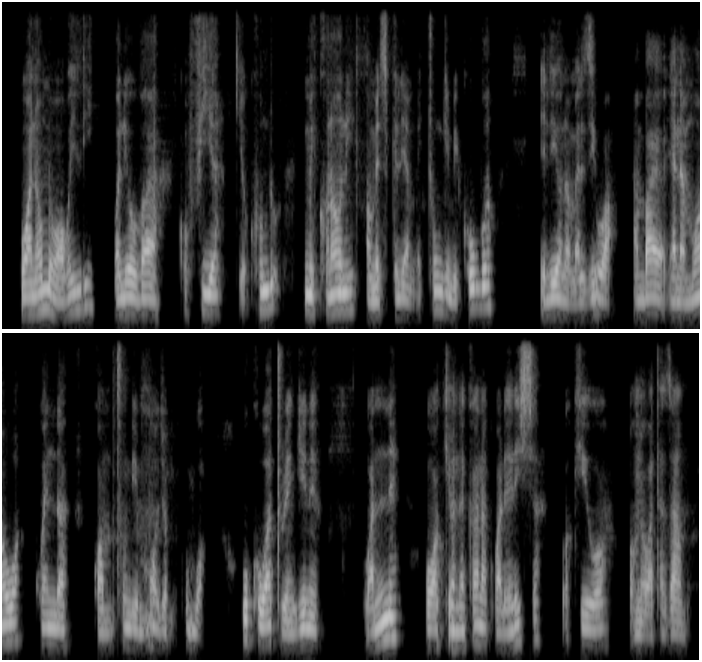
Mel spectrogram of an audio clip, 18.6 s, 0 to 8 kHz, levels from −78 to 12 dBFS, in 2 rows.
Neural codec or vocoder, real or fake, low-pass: codec, 16 kHz, 0.9 kbps, LongCat-Audio-Codec; fake; 7.2 kHz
